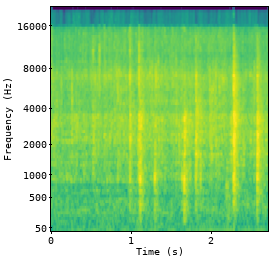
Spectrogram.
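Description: Zucchini and kale sizzle steadily in a hot pan, a close, continuous crackle broken by occasional sharper pops and stirring scrapes, with no talk.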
